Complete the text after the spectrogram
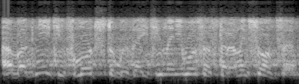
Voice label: sun, dialogs russian; midway us; War Thunder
